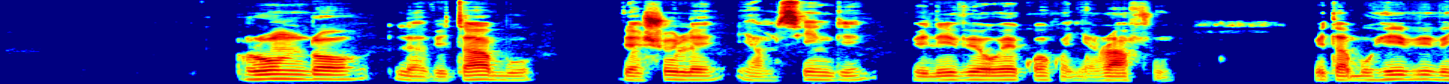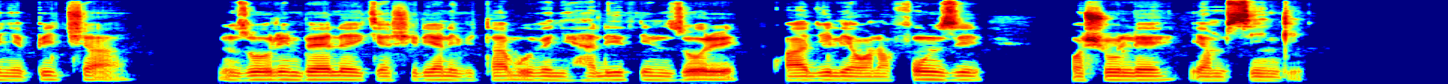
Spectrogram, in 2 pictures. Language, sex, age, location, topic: Swahili, male, 36-49, Dar es Salaam, education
